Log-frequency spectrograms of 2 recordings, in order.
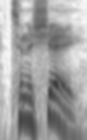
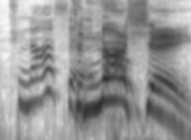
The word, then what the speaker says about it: Tinashe: But I have to say Tinashe. Tinashe.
